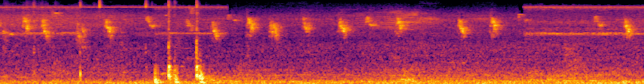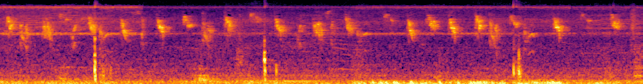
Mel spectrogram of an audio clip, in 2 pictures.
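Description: Faint forest ambience: small birds chirping in quick repeated notes over a steady high insect drone that drops out and returns. A few soft knocks and scuffs come from stones being handled.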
